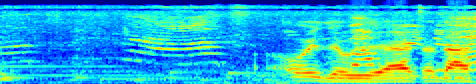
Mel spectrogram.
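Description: A short, high cry that dips and rises in pitch, like an animal's call, about half a second in, over background music whose held notes grow louder near the end.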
